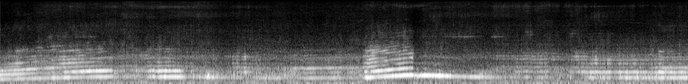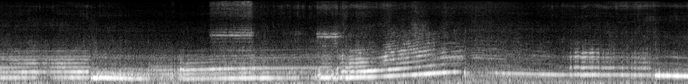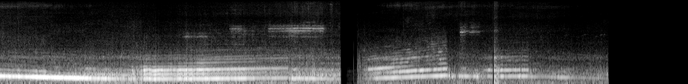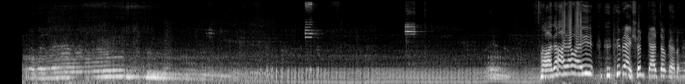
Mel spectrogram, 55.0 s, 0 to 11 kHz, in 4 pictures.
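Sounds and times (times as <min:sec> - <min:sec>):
motorcycle engine with loud exhaust: 0:00.0 - 0:39.6, 0:41.8 - 0:54.9.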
